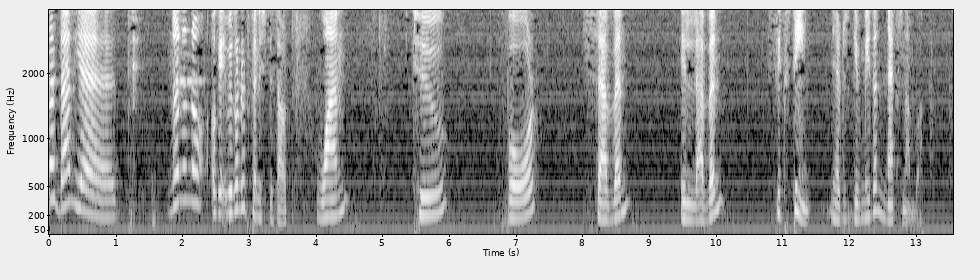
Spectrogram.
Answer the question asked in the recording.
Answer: 22.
